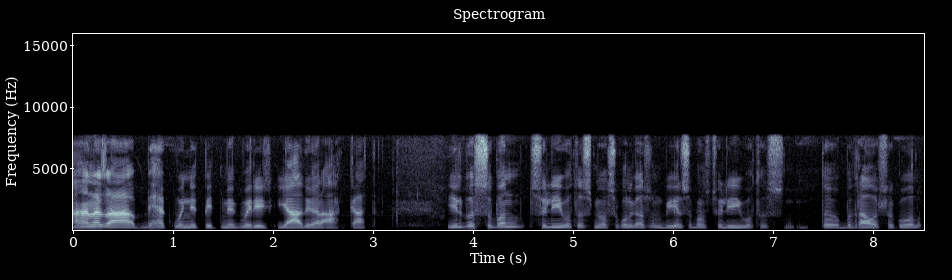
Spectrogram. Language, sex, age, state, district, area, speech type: Kashmiri, male, 18-30, Jammu and Kashmir, Shopian, rural, spontaneous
